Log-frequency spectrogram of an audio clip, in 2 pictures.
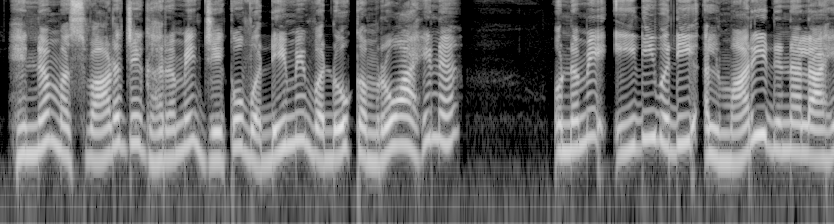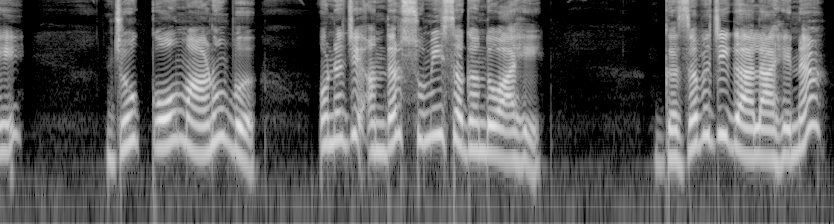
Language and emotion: Sindhi, surprised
